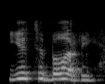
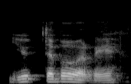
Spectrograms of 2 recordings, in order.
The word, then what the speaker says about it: Göteborg: Göteborg. Göteborg.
